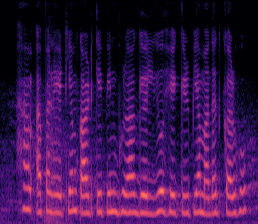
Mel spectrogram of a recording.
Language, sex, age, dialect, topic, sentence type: Magahi, female, 18-24, Southern, banking, statement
